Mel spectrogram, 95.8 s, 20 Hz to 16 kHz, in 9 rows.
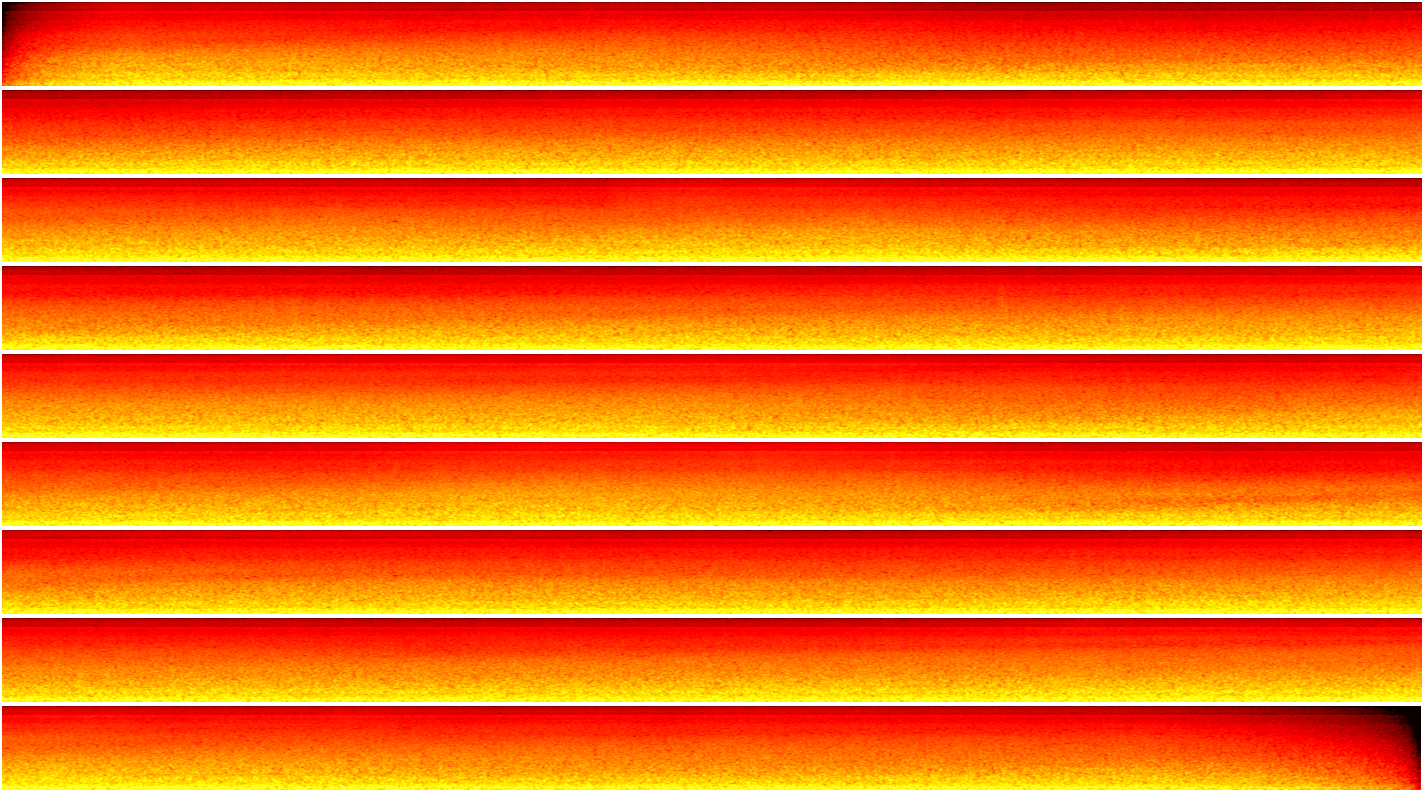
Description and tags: Big waves at a beach on the Atlantic Ocean
Big waves at Playa de Cofete in the very south of Fuerteventura. Recorded with an Olympus LS-14.
Fuerteventura, Ocean, waves, Canaries, field-recording, beach, island, Atlantic, water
